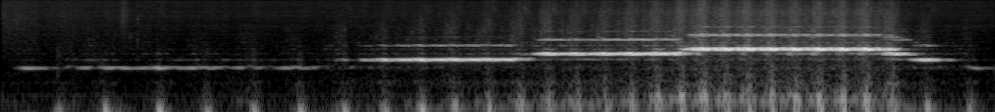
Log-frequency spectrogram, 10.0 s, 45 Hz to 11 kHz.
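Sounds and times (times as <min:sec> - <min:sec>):
tube spun to sound in the wind: 0:03.6 - 0:09.8.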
